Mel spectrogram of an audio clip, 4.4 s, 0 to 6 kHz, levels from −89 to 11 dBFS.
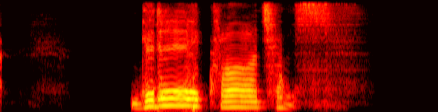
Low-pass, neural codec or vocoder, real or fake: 5.4 kHz; codec, 44.1 kHz, 1.7 kbps, Pupu-Codec; fake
